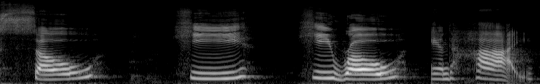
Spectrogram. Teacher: All those had long vowel sounds, and my mouth was open at the end of the syllable or the word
